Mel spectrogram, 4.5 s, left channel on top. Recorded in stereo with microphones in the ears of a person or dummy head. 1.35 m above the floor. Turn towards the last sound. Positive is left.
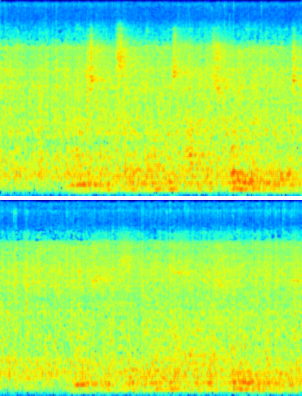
turn(degrees=80)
